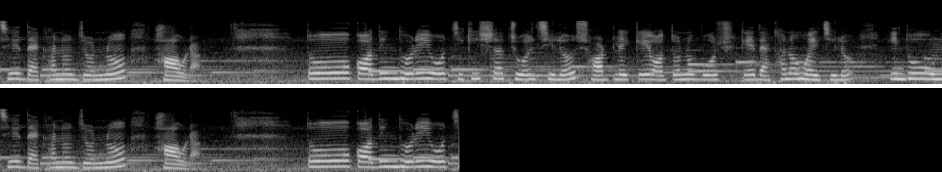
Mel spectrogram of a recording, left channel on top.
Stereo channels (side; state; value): right; drops out; at 4.6 s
